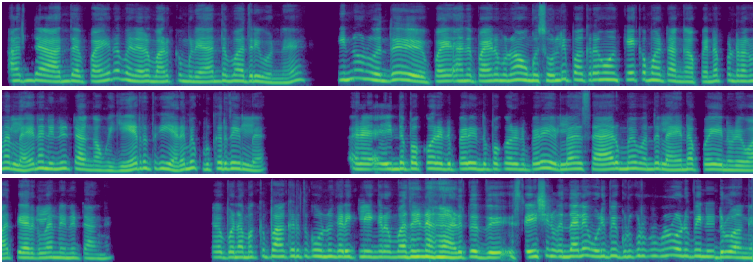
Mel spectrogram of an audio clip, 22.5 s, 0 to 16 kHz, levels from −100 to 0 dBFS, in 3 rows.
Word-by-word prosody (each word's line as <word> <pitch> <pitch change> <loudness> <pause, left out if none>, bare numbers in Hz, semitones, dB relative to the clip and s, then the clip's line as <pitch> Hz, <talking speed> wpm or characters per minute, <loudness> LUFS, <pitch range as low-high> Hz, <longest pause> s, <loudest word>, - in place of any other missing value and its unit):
அந்த 255 +2 -4 0.2
அந்தப் 230 -2 -3
பயணம் 290 +8 -2
என்னால 230 -1 0
மறக்க 220 +4 -4
முடியாது. 205 -1 -1
அந்த 245 +2 -4
மாதிரி 230 -1 -1
ஒண்ணு. 170 +3 -6 0.5
இன்னொன்னு 335 +2 -3
வந்து, 260 +4 0 0.4
பய 230 +1 +2
அந்தப் 245 -1 -2
பயணம் 245 +2 +1
பண்ணுவோம், 280 +4 +1
அவங்க 255 -2 +1
சொல்லிப் 270 +4 -1
பாக்குறாங்க, 290 +1 -1
அவங்க 290 -1 -2
கேக்க 300 0 -1
மாட்டாங்க. 245 -5 -2
அப்ப 210 +2 -7
என்ன 235 +3 -3
பண்ணுறாங்கனா, 240 +1 -2
லைனா 220 +9 0
நின்னுட்டாங்க. 235 -4 -1
அவங்க 180 -2 -5 0.2
ஏறுறதுக்கு 255 +1 -1
இடமே 230 +10 0
குடுக்கறதே 250 +3 -1
இல்ல 185 -4 -3 1.0
அ - - 0
எ - - +2 0.2
இந்தப் 240 +1 0
பக்கம் 250 +1 0
2 230 -1 0
பேரு, 245 +1 +3
இந்தப் 225 0 -4
பக்கம் 235 0 -2
2 220 -2 -3
பேரு. 255 +4 +1
எல்லா 225 +2 0 0.2
சாருமே 240 +3 +1
வந்து 235 +2 -2
லைனா 205 +3 -1
போய் 225 0 +1
என்னுடைய 195 -2 -2
வாத்தியார்கள்லாம் 205 +2 0
நின்னுட்டாங்க 185 -3 -5 1.1
அப்ப 230 +1 -1
நமக்குக் 230 +3 -3
பாக்குறதுக்கு 265 +1 0
ஒண்ணும் 255 0 +2
கிடைக்கலயேங்கிற 245 -1 +1
மாதிரி, 245 +1 +6
நாங்க 235 0 +8
அடுத்ததது. 220 -1 +3 0.2
ஸ்டேஷன் 255 +2 +2
வந்தாலே 265 +4 +3
ஓடிப் 260 0 0
போய்க் 260 -4 -1
குடு 245 0 -2
குடு 275 - -4
குடுன்னு 290 +2 -2
ஓடிப் 275 -2 -2
போயி 265 -2 +3
நின்றுவாங்க. 225 -3 +1
240 Hz, 180 wpm, -23 LUFS, 220-260 Hz, 1.1 s, நாங்க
